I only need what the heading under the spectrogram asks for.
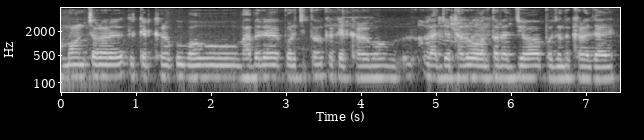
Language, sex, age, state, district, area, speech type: Odia, male, 18-30, Odisha, Kendrapara, urban, spontaneous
